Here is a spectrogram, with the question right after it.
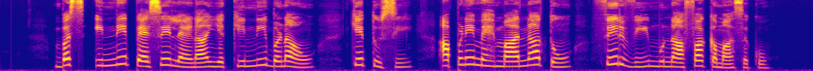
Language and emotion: Punjabi, neutral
